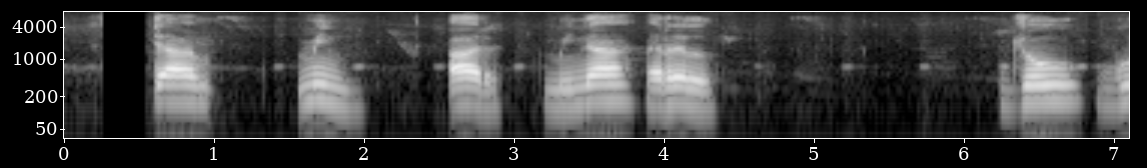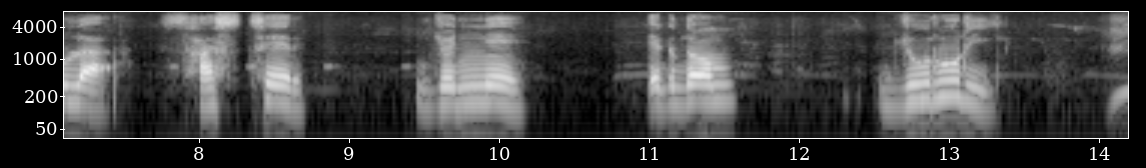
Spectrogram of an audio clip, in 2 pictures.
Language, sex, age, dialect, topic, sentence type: Bengali, male, 18-24, Western, agriculture, statement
